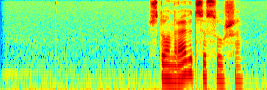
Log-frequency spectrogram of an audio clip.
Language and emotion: Russian, neutral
